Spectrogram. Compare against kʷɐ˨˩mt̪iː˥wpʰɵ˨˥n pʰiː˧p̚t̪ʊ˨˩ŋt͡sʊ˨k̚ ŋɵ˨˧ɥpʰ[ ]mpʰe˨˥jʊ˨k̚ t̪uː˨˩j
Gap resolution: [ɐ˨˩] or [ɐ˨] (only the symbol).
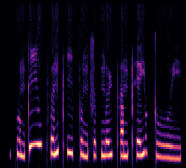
ɐ˨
